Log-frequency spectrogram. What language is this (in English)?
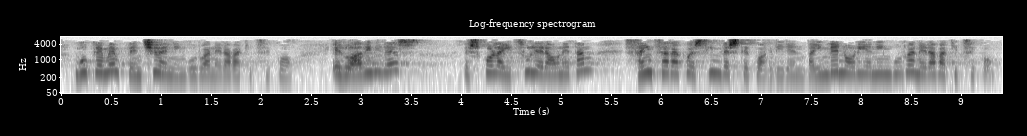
Basque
